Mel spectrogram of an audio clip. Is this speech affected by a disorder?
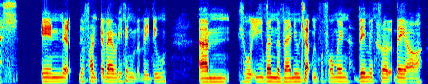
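Yes: cerebral palsy.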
